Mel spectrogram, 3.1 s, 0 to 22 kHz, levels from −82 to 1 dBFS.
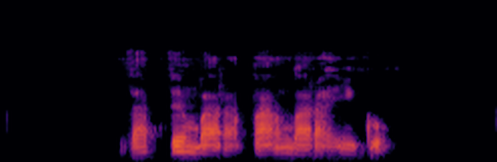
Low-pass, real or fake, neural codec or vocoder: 7.2 kHz; fake; codec, 16 kHz, 4.8 kbps, FACodec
